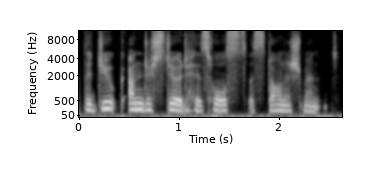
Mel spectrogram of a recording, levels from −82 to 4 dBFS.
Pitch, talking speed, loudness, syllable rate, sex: 185 Hz, 135 wpm, -17 LUFS, 4.5 syllables/s, female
